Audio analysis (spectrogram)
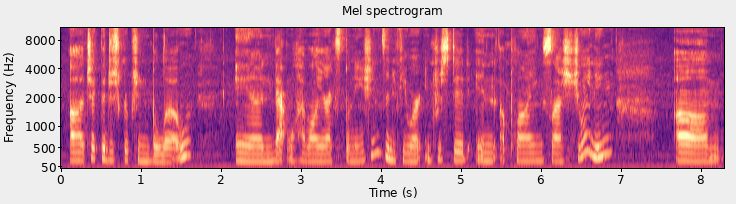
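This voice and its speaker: A woman giving an informal, unscripted explanation in a hesitant, rambling way, as a casting organizer. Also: mid-range voice.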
